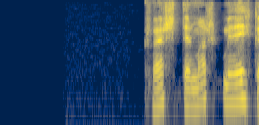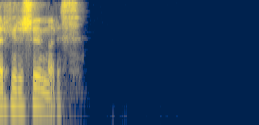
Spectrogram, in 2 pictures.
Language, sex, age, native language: Icelandic, male, 30-39, Icelandic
